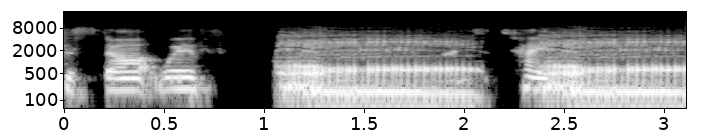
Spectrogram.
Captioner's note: growling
